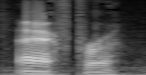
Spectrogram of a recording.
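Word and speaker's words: Aphra: Afra.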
